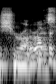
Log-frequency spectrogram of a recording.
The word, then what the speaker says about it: chiropodist: chiropodist. He says a kind of a hard C. I would say chiropodist.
